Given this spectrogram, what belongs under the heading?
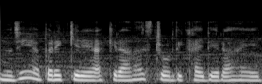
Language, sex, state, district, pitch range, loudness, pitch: Hindi, female, Bihar, Gaya, 190-220 Hz, -15 LUFS, 200 Hz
